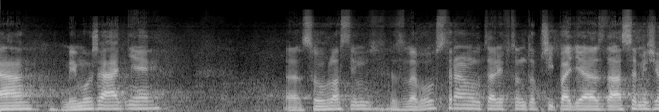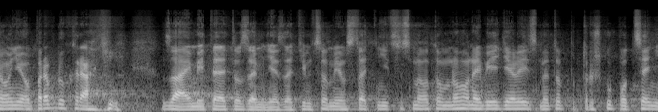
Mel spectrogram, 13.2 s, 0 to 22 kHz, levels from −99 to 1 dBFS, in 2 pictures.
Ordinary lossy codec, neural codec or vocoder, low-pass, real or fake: Opus, 16 kbps; autoencoder, 48 kHz, 128 numbers a frame, DAC-VAE, trained on Japanese speech; 14.4 kHz; fake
